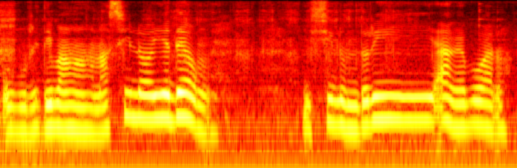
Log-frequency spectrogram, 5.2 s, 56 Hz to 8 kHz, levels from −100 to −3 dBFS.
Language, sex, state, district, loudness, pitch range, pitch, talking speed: Chakma, female, Tripura, Dhalai, -18 LUFS, 175-235 Hz, 200 Hz, 125 wpm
